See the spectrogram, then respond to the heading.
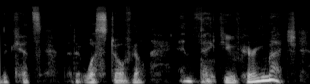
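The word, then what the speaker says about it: Stouffville: and for some reason I was trying to pronounce the Fs incorporate the Fs. And again I knew it was Markhamm Stoville because I've heard it but I couldn't remember it.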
